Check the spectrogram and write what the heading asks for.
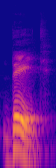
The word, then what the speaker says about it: they'd: ওকে, এই জন্য এখানে এই যে দেওয়া যে দেখুন এই যে দেইড হচ্ছে কি সঠিক প্রোনাউন্সিয়েশন, কারেক্ট প্রোনাউন্সিয়েশন কি, দে হ্যাড a contracted form কি, দেইড, এবং কারেক্ট প্রোনাউন্সিয়েশন দেইড।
